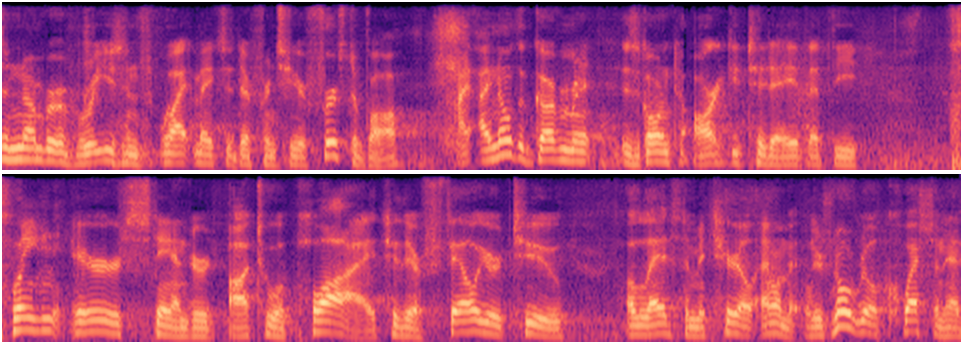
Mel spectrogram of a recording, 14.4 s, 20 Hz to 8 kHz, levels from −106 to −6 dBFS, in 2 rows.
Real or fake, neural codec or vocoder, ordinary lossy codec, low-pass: fake; codec, 16 kHz, 0.8 kbps, ZipCodec; AAC, 48 kbps; 7.2 kHz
